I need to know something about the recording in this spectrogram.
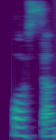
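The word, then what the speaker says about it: Xhosa: Kosa w zasadzie tak się go wymawia polecam słuchaczom, żeby sobie wpisać Kosa Language w YouTubie i posłuchać, jak on brzmi.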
